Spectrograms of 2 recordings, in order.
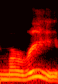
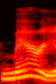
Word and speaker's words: Marie: your own name, and you don't really pronounce it Marie, do you? You say it's more like Mary, isn't it?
